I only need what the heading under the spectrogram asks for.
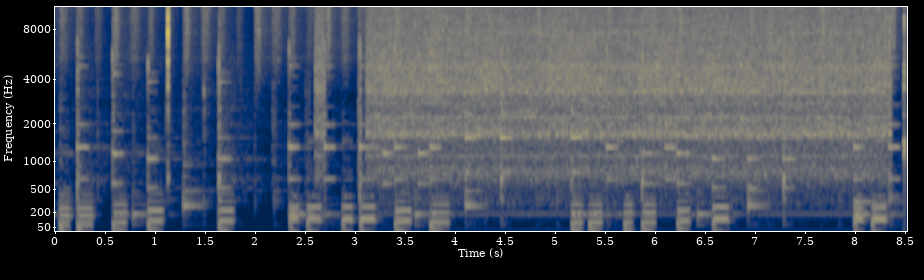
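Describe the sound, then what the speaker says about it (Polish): A hair dryer blows on a wet toy kangaroo in a children's video game, a steady whooshing stream that starts and stops with mouse clicks, over bouncy background music. "Chwyć za suszarkę i z wciśniętym lewym przyciskiem myszy wysusz kangurka."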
